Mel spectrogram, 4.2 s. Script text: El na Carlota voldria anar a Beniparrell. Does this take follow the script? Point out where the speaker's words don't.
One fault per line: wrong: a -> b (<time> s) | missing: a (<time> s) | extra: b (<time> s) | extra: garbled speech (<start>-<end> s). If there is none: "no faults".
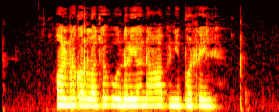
no faults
